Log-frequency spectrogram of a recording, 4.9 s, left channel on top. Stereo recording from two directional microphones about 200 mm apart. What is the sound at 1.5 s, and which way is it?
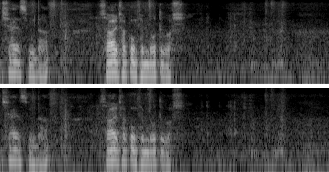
Speech, 25° left (ahead or behind).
